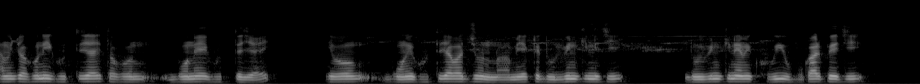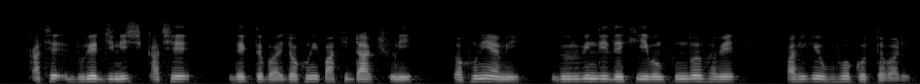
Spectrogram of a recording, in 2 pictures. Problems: constant background noise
